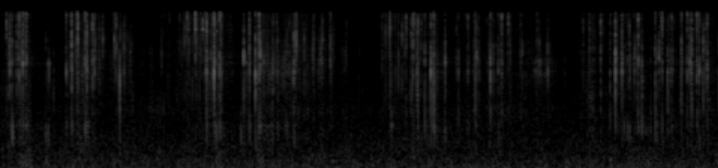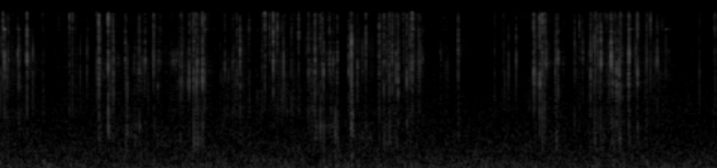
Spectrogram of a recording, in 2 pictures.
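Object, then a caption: Glass jar with metal lid. Long red acrylic nails quickly tap and scratch across an empty, hollow, hand-sized glass jar with a faceted textured body and a silver metal lid band. The result is a quiet, steady stream of bright, crisp clicks and rasping scrapes, with almost no low end and no ring after each touch.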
